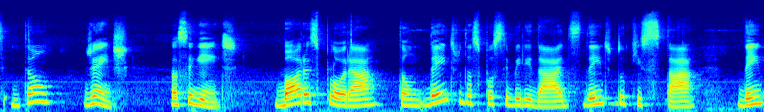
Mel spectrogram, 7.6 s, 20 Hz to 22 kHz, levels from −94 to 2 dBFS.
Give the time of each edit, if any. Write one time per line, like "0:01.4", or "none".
none

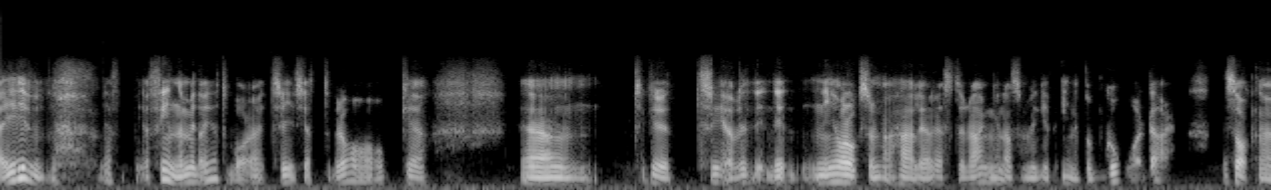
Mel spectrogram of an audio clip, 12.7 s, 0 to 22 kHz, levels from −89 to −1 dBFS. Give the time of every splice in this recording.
0:02.0

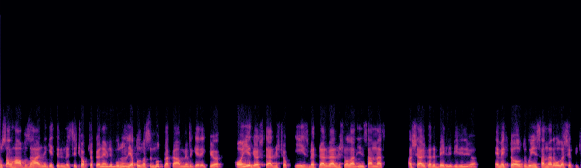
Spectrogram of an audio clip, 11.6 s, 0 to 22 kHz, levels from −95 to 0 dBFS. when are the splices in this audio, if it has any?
0:03.8
0:05.0

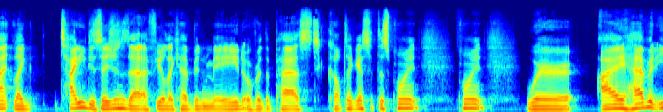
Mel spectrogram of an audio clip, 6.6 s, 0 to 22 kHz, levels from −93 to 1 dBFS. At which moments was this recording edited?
0:03.4
0:04.6

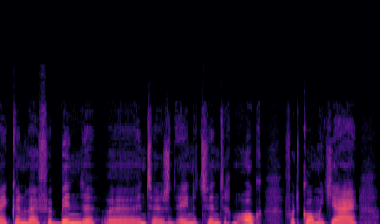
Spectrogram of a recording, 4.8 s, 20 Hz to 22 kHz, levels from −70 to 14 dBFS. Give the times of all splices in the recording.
none

